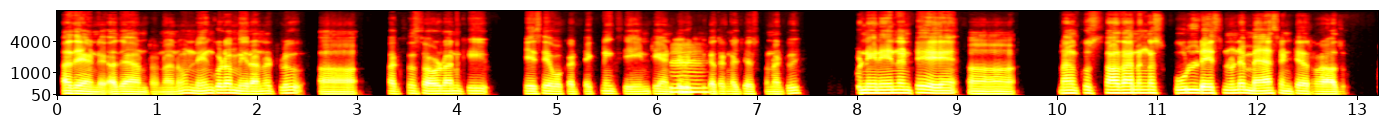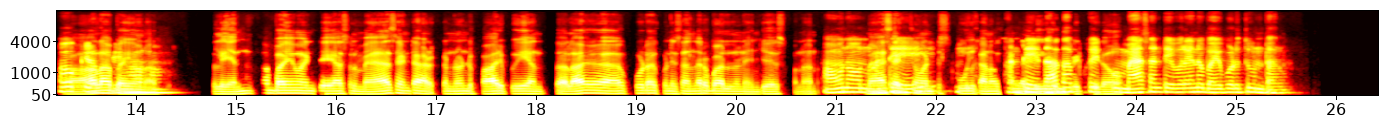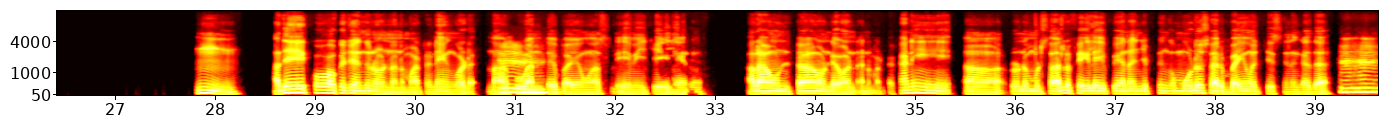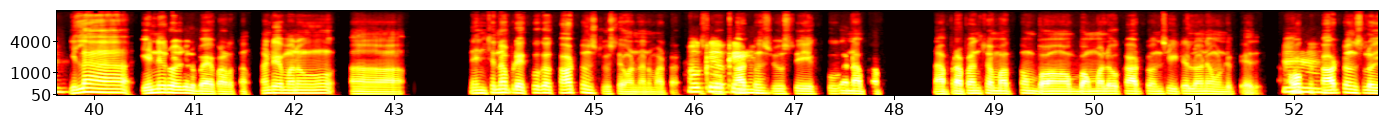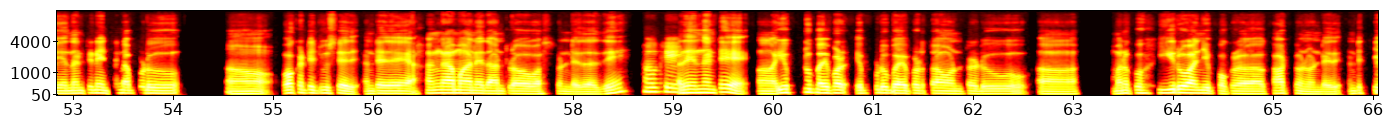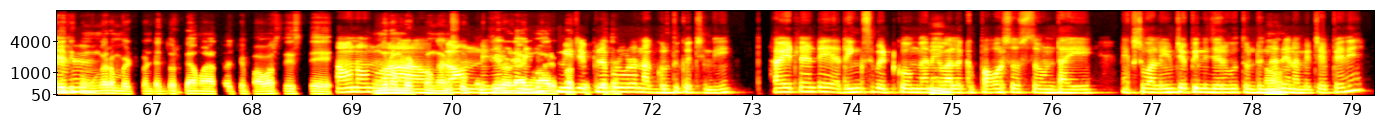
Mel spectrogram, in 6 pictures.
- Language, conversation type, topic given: Telugu, podcast, మళ్లీ నేర్చుకునే సమయంలో తగ్గిపోయిన ఆసక్తిని మీరు ఎలా మళ్లీ పెంచుకుంటారు?
- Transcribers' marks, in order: in English: "సక్సెస్"; in English: "టెక్నిక్"; in English: "స్కూల్ డేస్"; in English: "మ్యాథ్స్"; in English: "మ్యాథ్స్"; in English: "మ్యాథ్స్ ఎగ్జామ్"; in English: "ఫెయిల్"; in English: "కార్టూన్స్"; in English: "సో, కార్టూన్స్"; in English: "కార్టూన్స్"; in English: "కార్టూన్స్‌లో"; in English: "హీరో"; in English: "కార్టూన్"; in English: "పవర్స్"; in English: "సూపర్ హీరో"; other background noise; in English: "రింగ్స్"; in English: "పవర్స్"; in English: "నెక్స్ట్"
